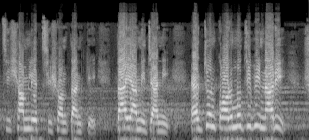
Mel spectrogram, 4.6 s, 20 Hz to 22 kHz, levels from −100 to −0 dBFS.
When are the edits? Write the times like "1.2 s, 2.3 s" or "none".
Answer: none

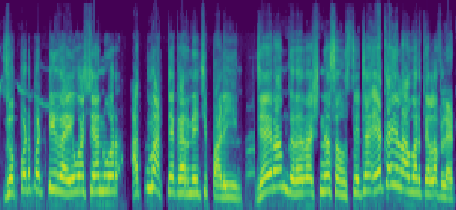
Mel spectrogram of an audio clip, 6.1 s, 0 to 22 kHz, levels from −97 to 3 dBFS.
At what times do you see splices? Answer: 3.3 s

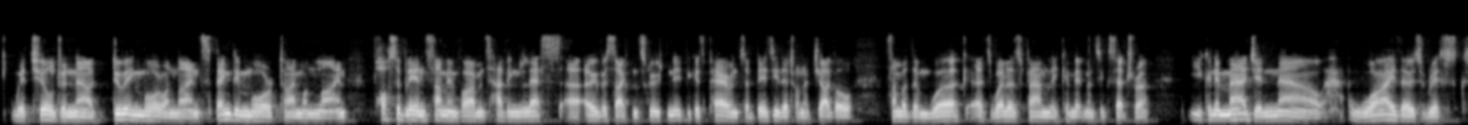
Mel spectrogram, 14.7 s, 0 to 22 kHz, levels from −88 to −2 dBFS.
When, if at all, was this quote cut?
none

